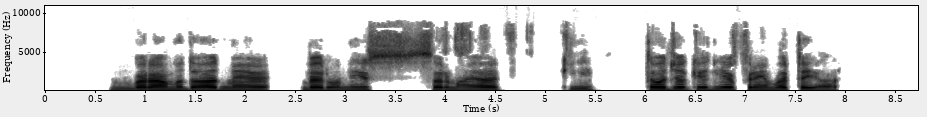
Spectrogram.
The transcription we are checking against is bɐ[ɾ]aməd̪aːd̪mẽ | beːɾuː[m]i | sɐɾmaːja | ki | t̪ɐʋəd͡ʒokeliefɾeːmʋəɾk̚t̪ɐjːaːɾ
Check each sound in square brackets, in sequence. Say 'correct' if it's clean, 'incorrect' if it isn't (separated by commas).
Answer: correct, incorrect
